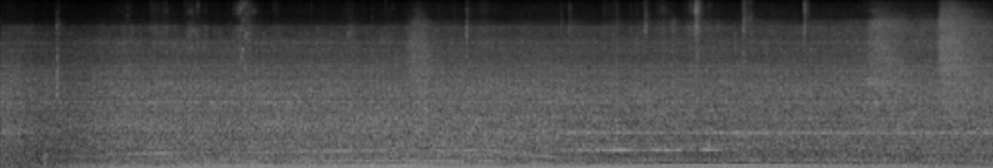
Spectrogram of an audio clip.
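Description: Steady low drone of a nearby truck's diesel engine running, growing louder about a second in, with a faint whine that rises and falls near the middle.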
